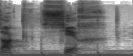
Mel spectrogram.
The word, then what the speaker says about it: Auxerre: Auxerre, is that how you say it? I don't know, that almost sounds like a deodorant brand. Axe? No, it's not Axe, it's Auxerre. Auxerre.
